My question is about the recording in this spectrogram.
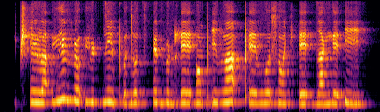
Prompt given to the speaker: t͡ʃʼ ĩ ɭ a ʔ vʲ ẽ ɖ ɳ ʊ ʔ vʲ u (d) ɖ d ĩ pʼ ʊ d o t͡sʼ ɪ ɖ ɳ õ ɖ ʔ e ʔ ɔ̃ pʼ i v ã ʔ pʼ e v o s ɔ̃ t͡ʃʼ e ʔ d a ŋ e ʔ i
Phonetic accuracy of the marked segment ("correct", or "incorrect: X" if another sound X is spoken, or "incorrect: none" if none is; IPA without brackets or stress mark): incorrect: none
